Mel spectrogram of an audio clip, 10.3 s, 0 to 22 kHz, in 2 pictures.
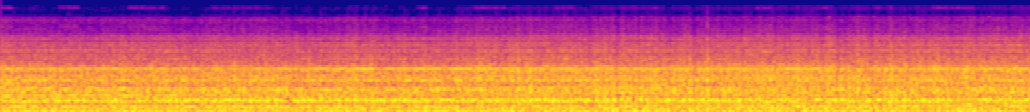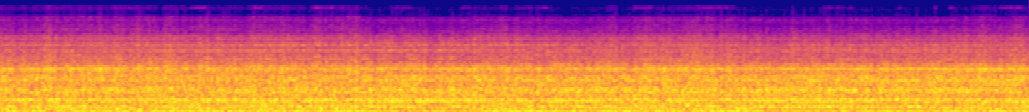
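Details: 2006 Range Rover Sport differential after rebuild with all new bearings and races (done for bad vibration and howling), driving; steady mid-pitched hum over road rumble, still loud; owner suspects pinion preload too high, set at 35 in-lbs instead of maybe 20.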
